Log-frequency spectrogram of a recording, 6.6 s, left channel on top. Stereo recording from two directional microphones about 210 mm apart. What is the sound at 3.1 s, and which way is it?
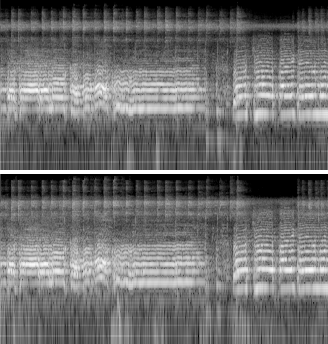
Music, centre (ahead or behind).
